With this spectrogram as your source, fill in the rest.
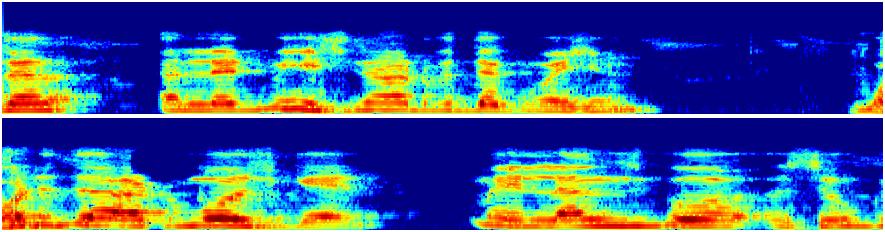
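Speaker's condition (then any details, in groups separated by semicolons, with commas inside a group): Motor neurone disease; voice strong and loud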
